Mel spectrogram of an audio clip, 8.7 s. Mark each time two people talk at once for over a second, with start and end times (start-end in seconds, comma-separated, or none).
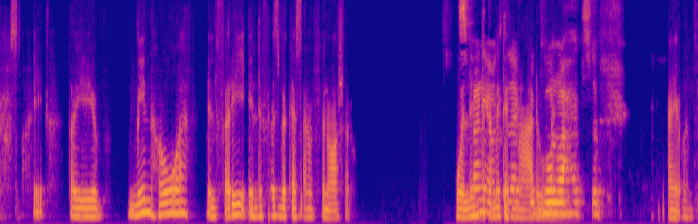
5.8-7.1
